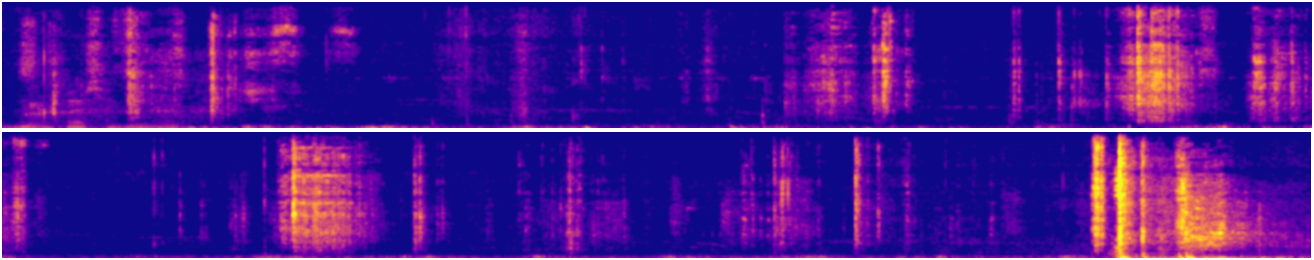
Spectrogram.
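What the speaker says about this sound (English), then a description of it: "the loading and firing of the Brown Bess musket" A Brown Bess musket is fired at a historical demonstration near Niagara, its single loud, sharp blast arriving near the end after quieter handling sounds and faint murmuring voices.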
